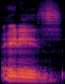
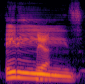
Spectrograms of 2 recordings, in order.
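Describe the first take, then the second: First: Said in the usual way. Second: Mock exclaim. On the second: Shown as a demonstration.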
